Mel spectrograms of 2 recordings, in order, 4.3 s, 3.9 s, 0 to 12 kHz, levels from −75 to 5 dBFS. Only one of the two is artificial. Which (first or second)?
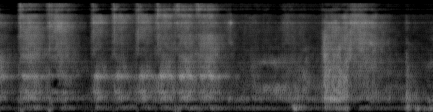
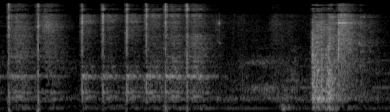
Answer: first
